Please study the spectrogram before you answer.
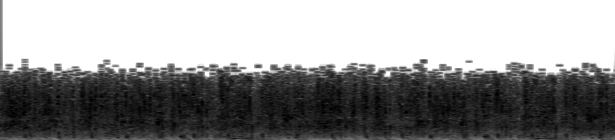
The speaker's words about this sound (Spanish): Un aplauso para el ministro, para estos amigos míos.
